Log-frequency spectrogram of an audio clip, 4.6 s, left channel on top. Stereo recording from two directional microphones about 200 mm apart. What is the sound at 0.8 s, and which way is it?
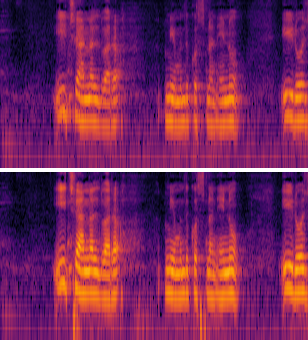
A woman's voice, 25° right (ahead or behind).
